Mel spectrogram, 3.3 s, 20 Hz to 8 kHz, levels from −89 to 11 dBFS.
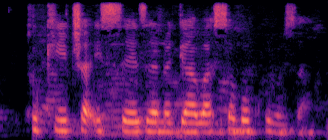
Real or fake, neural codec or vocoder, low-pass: real; none; 7.2 kHz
